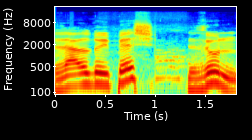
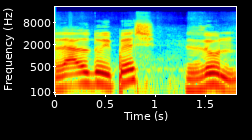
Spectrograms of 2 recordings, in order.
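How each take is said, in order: Both takes have the same delivery.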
